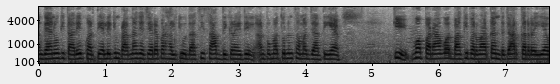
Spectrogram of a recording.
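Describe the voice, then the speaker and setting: Woman, serial recap narration, flat delivery, frequent restarts, faint noise behind. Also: medium pitch. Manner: frequent restarts and self-corrections.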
